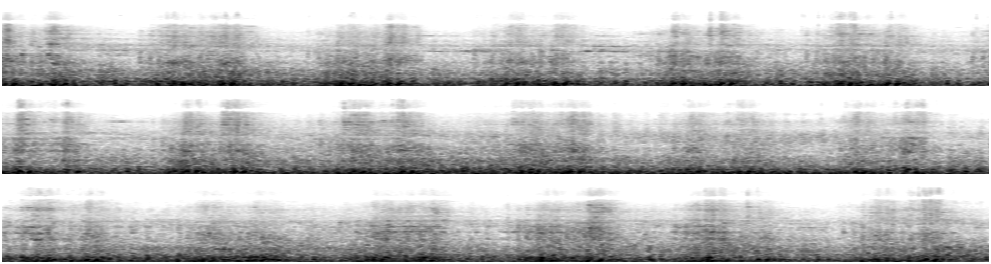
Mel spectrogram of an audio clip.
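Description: Freight train of autorack cars rolling past at steady speed: a continuous loud rumble of steel wheels on rail, with a regular clickety-clack as the wheelsets cross rail joints.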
